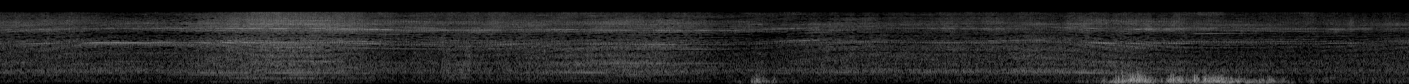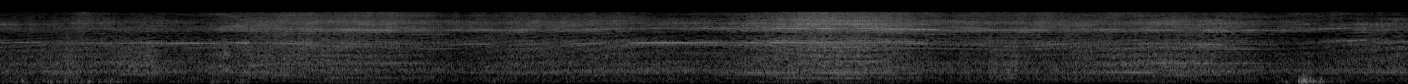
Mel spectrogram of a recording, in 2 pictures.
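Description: Art-Tech Falcon 400 CCPM electric RC helicopter in flight: a high motor and gear whine over the rotor noise, its pitch gliding up and down as it manoeuvres. It grows louder twice, a few seconds in and again about two-thirds through, with a brief low rumble near the middle.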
